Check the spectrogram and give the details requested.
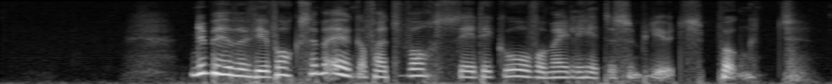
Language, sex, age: Swedish, female, 55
